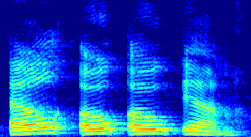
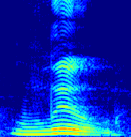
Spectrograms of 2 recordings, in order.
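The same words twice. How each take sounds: First: "L O O M" spelled letter by letter, slowly. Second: Said in the usual way. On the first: Shown as a demonstration. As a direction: say "L O O M" as separate letters, one by one.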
